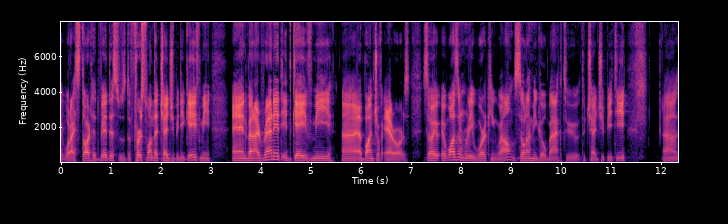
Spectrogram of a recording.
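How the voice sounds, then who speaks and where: A man whose first language is Hungarian walks viewers through a screen-share tutorial. His voice sits at an ordinary middle pitch. He rambles, restarts his sentences and leans on fillers as he explains. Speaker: YouTube tech host.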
